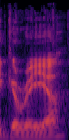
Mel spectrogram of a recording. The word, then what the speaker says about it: guerrilla: Yeah, I say guerrilla, because that's how it's pronounced in, like, most of the countries. And now it's called gorilla or something in English.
